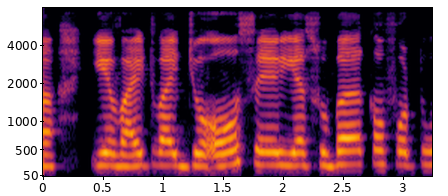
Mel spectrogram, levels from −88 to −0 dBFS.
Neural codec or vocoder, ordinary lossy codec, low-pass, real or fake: none; none; 7.2 kHz; real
